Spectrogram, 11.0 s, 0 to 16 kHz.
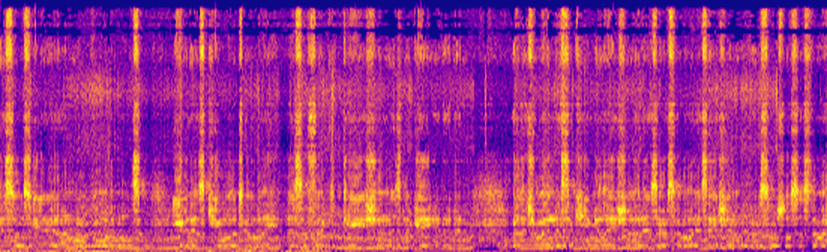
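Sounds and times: layered degraded voices: 0.0s - 11.0s.

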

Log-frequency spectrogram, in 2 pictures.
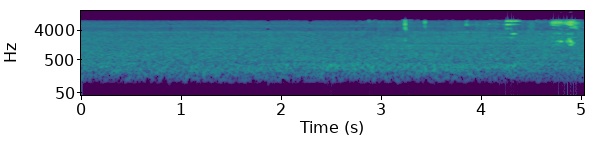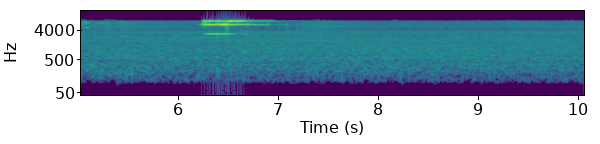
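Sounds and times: shop background hiss: 3.9s - 7.9s
bright metallic ring: 6.2s - 7.1s.

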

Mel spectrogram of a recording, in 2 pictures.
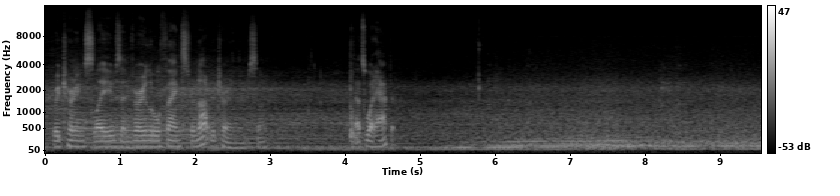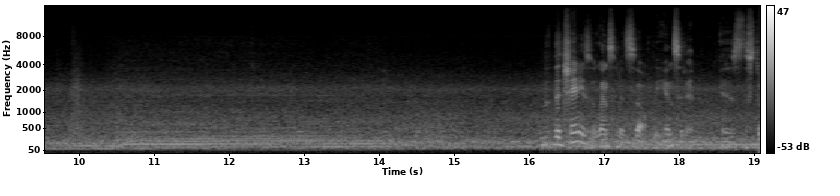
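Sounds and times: road noise: 0.0s - 19.0s.

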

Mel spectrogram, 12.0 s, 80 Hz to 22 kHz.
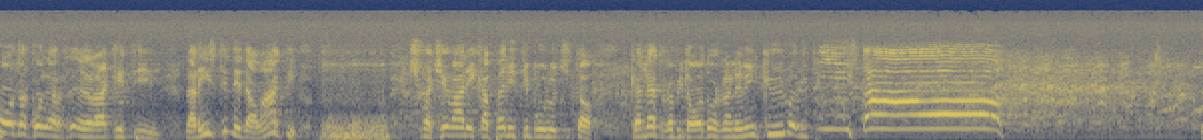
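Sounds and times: man shouting: 8.1s - 10.1s
faint audience laughter: 9.8s - 12.0s.

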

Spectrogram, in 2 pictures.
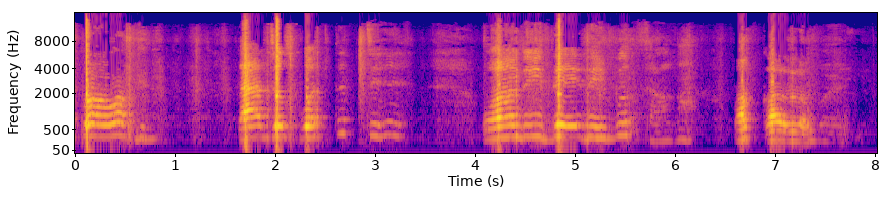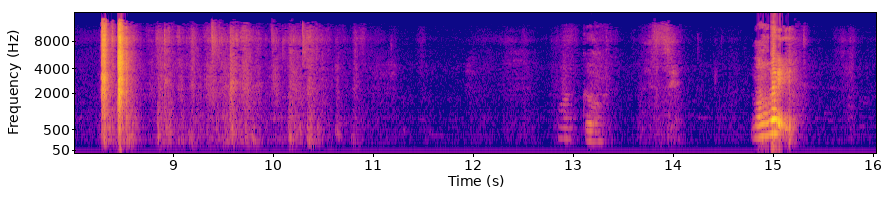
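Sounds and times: girl singing: 0.0s - 1.0s, 1.6s - 3.4s, 4.1s - 7.6s.

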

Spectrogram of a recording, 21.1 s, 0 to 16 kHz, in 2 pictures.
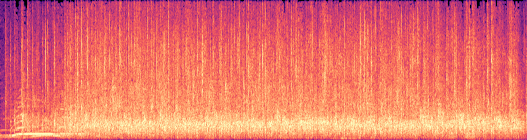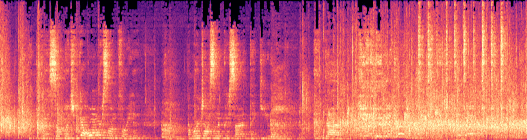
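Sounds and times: whoops from audience: 0.0s - 2.1s
audience applauding: 0.0s - 12.2s, 16.5s - 21.0s.

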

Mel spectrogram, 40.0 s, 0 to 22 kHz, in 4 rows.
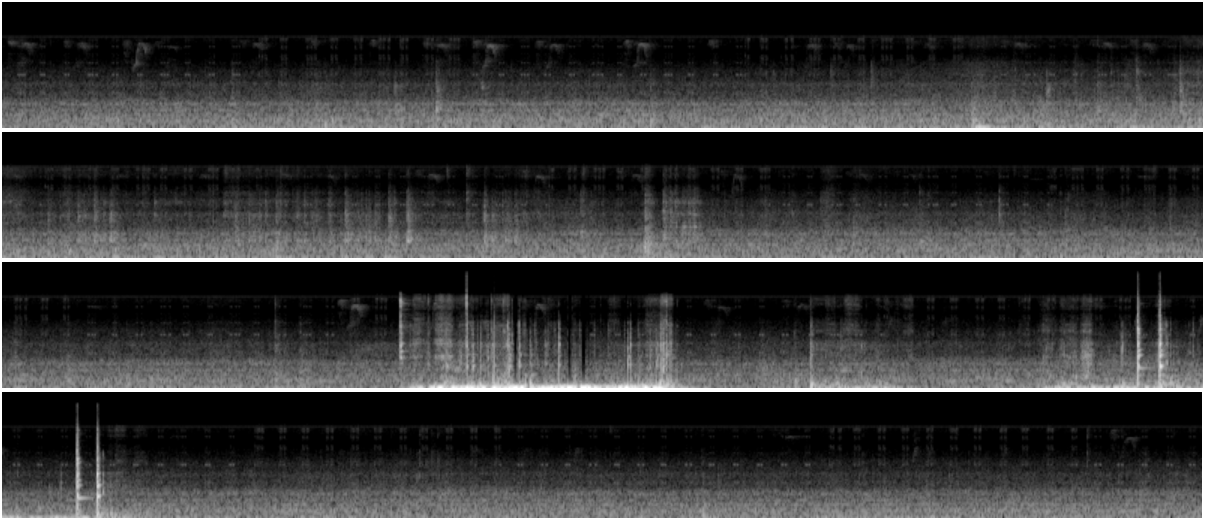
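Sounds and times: clock ticking: 0.0s - 40.0s
steady low rumble: 0.0s - 40.0s.

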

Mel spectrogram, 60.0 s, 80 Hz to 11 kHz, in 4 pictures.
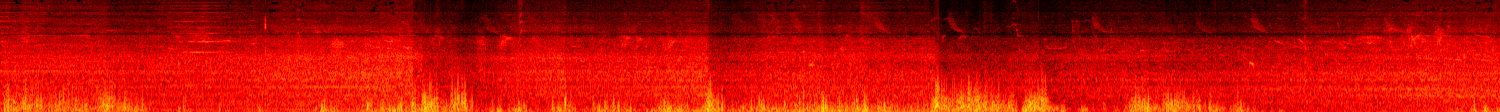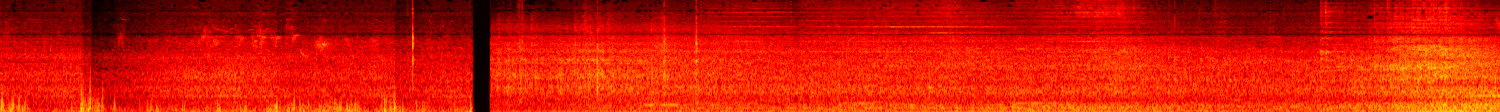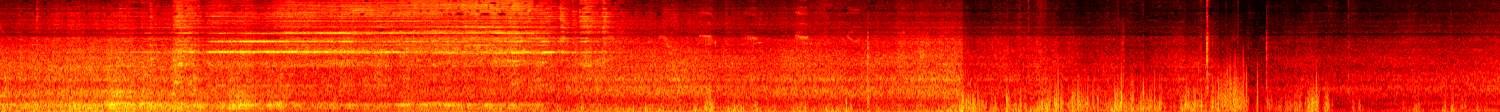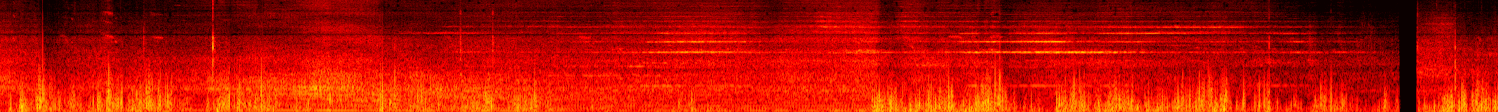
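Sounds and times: train wheel squeal: 1.6s - 2.6s, 21.3s - 26.5s, 31.0s - 38.6s, 48.8s - 59.0s.

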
